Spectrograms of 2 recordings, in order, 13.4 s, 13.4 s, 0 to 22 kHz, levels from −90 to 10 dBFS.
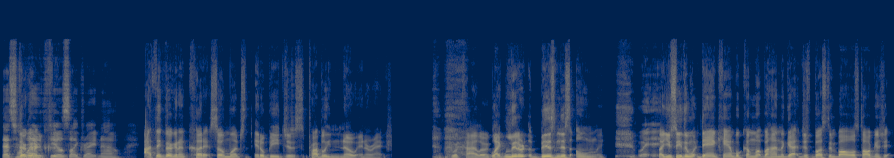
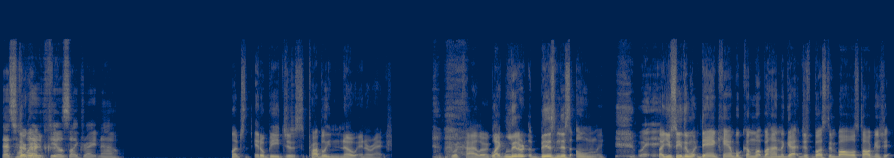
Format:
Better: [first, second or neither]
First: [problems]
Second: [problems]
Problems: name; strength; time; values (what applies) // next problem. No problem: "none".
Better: first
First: none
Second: audio cutting out; at 2 s for 1.5 s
